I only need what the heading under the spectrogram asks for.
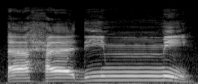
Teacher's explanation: Ahadim mi, tanwin bertemu dengan mim, musyaddad. Tanwin bertemu dengan mim, idgham ma'al ghunnah, panjangkan dengungnya.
